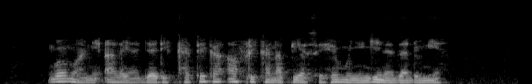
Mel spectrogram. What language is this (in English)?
Swahili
